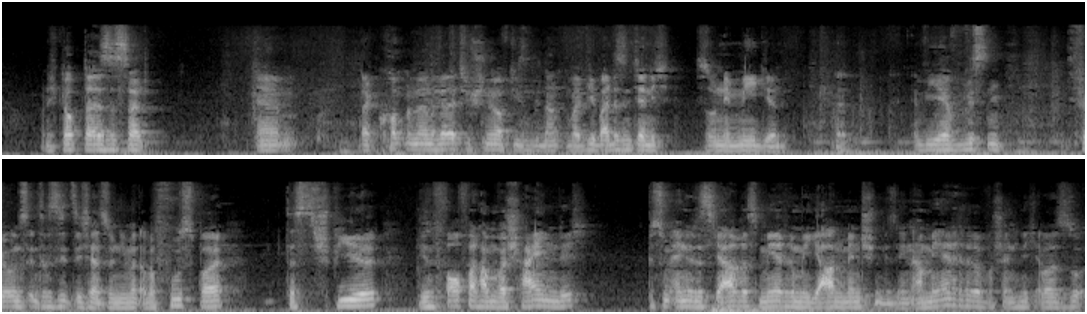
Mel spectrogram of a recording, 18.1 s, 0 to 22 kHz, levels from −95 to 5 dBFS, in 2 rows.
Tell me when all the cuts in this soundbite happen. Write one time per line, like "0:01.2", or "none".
none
